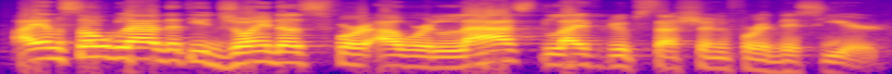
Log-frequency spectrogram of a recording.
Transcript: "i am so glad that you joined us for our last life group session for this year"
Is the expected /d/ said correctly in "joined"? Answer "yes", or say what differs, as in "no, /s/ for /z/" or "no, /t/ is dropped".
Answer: yes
